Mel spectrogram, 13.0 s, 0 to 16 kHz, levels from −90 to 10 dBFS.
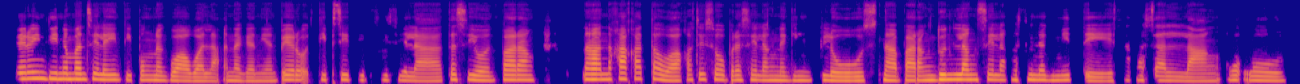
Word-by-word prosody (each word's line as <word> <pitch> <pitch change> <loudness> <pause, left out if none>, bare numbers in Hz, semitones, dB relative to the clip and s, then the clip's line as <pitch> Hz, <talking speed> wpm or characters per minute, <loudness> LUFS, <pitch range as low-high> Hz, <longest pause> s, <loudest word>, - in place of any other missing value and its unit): pero 255 +1 +3
hindi 260 -2 +4
naman 240 -1 +4
sila 225 -3 +3
yung 215 -1 0
tipong 200 0 -3
nagwawala 165 -4 0
na 175 -1 -1
ganyan 160 +1 -5
pero 205 -1 +1
tipsy-tipsy 205 -1 -6
sila, 165 -3 -3
tas 220 -1 -1
yun 190 -3 +1
parang 210 -1 +3 0.5
na 230 0 +7
nakakatawa 235 -6 +1
kasi 215 +3 -4
sobra 210 -3 -2
silang 195 -1 -1
naging 185 0 -2
close, 175 -1 0
na 190 -2 +4
parang 190 +1 +2
dun 220 0 +7
lang 220 0 +5
sila 210 -1 -2
kasi 215 +1 -2
nag-meet 200 0 -1
eh, 160 -1 -2
sa 190 - -16
kasal 185 -1 -3
lang, 160 0 -2 0.2
oo. 180 -5 -2
195 Hz, 155 wpm, -21 LUFS, 180-215 Hz, 0.5 s, na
